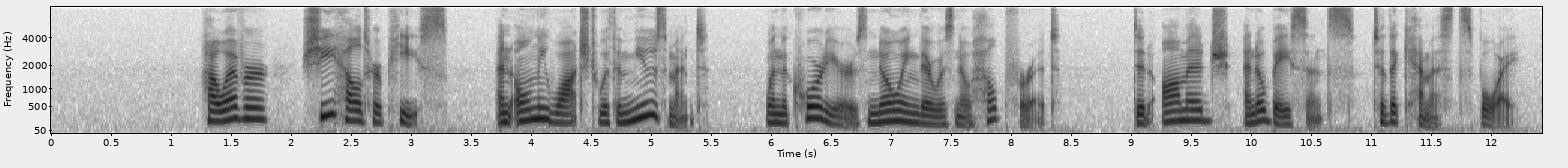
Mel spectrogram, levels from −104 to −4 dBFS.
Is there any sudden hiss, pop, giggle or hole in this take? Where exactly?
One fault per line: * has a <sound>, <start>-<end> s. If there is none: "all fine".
all fine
